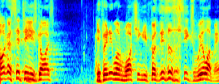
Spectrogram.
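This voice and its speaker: A man with an Australian accent speaks in an animated tone at a moderate pace, his pitch high with ordinary variation. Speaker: pinball and slot machine repairer. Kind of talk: casual chat. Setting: at a friend's place with people present.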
